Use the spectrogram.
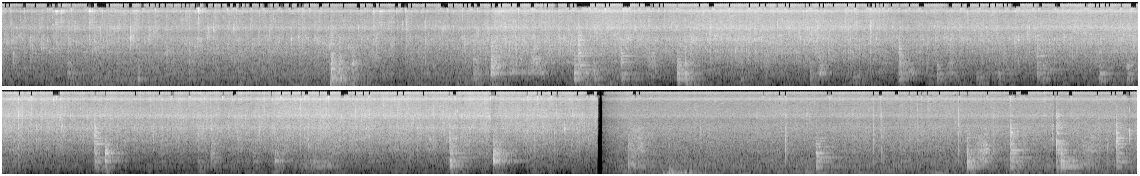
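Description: Green chillies and onions sizzle steadily in a pan for a carrot, capsicum and potato curry, with a dense, continuous hiss and scattered spatter crackles, plus a brief stir-like clatter near the end.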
